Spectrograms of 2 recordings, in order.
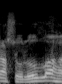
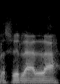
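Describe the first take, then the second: First: Rasulullah with a clear u in the middle; correct vowel. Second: Rasulallah with a flat a in the middle; mispronounced Rasulallah; wrong vowel. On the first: Shown as a demonstration. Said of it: "Padahal Rasulullah kan". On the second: Retold or imitated. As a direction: say Rasulallah the mistaken way, la instead of lu. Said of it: "kadang-kadang Rasulallah".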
